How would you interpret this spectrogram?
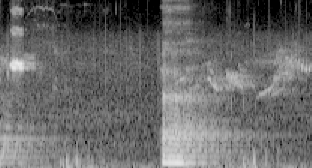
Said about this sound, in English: We've got the birds in the background.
